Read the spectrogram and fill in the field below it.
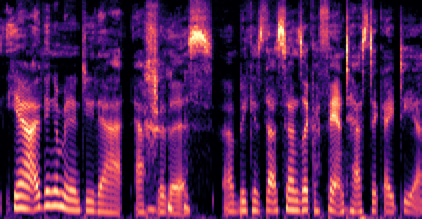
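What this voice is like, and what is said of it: Strained, fading voice. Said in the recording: “I am losing my voice today. ... I apologize for my voice today”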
